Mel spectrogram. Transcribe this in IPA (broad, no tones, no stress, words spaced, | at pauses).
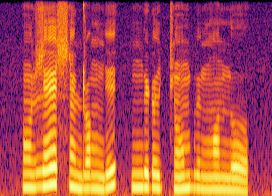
õɮɛ ɬɛ̃ɖɔŋɪ | ŋɨɽøcõ bøŋɔ̃n̪o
